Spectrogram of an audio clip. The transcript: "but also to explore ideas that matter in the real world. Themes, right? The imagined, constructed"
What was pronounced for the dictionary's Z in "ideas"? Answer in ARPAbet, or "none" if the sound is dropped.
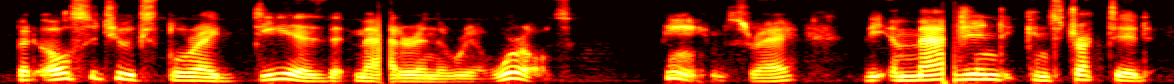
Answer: Z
